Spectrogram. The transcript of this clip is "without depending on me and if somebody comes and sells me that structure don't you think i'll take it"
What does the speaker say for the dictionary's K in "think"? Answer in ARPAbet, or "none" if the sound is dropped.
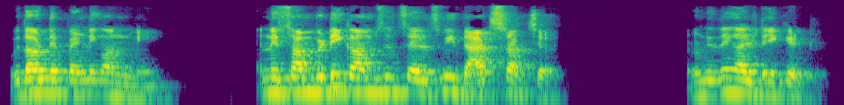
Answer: none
